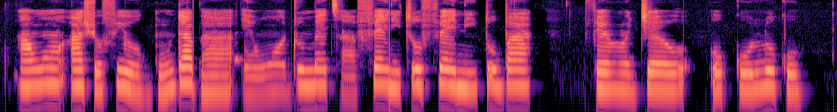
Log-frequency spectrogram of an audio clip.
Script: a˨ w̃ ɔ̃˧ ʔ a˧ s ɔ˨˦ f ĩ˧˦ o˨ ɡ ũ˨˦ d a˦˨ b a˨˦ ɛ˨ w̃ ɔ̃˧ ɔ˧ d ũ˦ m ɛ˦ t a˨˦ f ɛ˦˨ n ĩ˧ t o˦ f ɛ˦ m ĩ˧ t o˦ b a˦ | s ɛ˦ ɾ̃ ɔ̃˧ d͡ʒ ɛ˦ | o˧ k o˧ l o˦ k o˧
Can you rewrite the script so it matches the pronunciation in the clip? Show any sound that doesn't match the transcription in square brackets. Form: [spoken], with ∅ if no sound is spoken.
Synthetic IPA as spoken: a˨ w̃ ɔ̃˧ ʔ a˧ [ʃ] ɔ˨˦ f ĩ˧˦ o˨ ɡ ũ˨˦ d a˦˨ b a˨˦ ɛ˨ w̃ ɔ̃˧ ɔ˧ d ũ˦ m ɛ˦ t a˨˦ f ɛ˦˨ n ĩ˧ t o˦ f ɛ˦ [n] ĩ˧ t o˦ b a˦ | [f] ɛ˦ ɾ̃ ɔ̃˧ d͡ʒ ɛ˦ | o˧ k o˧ l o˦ k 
